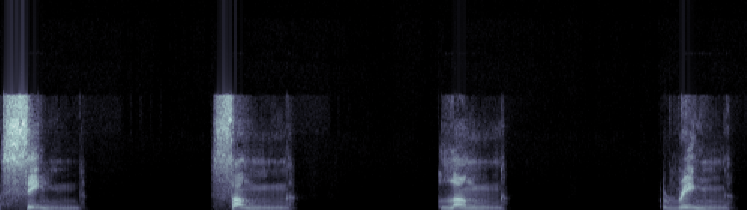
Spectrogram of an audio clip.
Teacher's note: dit a pas NG mais on va dire h et puis on bloque au niveau du G sans pour autant faire sortir le son du G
